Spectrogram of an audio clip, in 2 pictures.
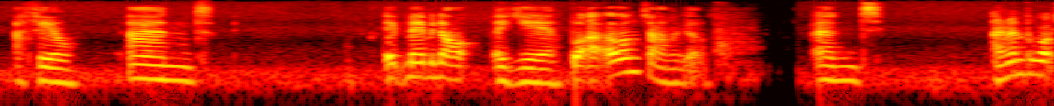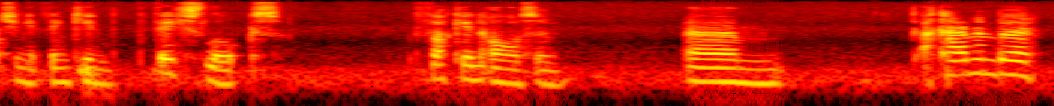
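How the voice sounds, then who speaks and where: A man's voice: a little high, slight background noise, low-quality recording. A young British man co-hosting a film podcast in a casual, informal and emphatic way. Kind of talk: casual chat.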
